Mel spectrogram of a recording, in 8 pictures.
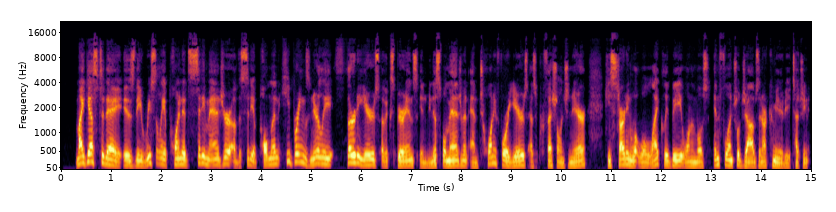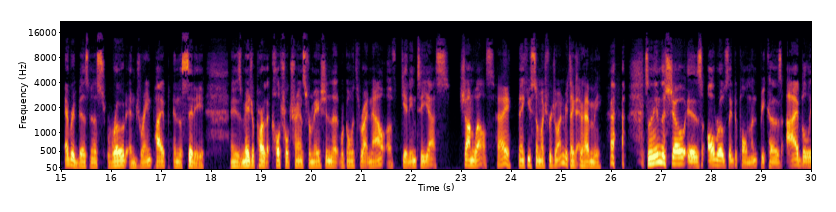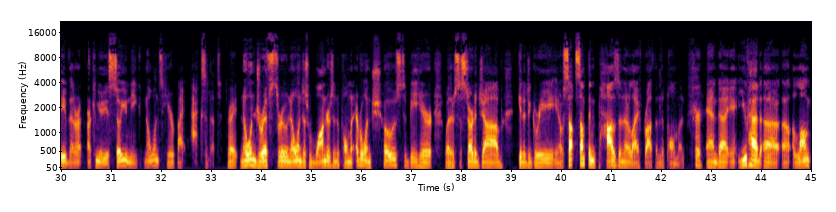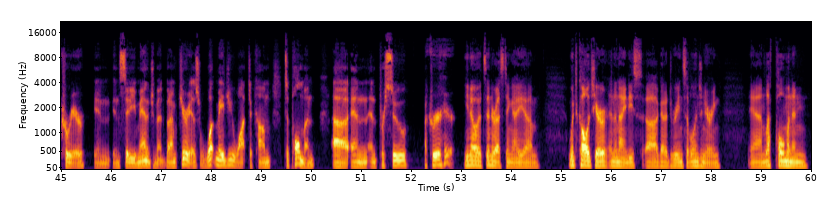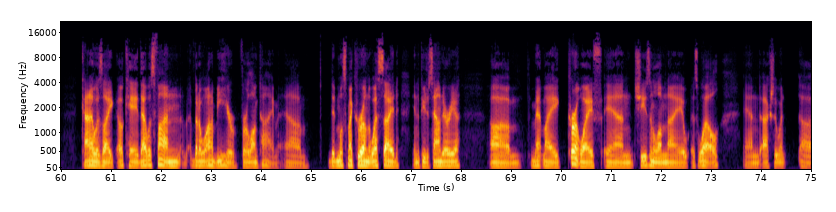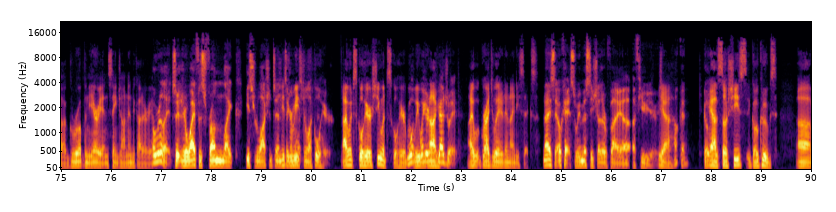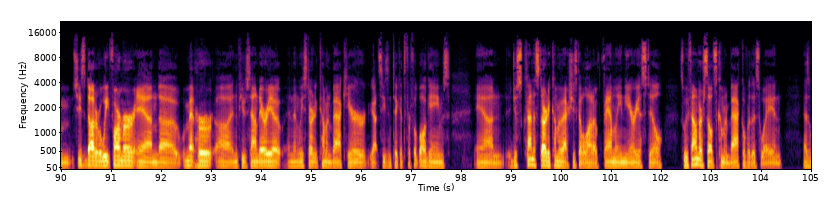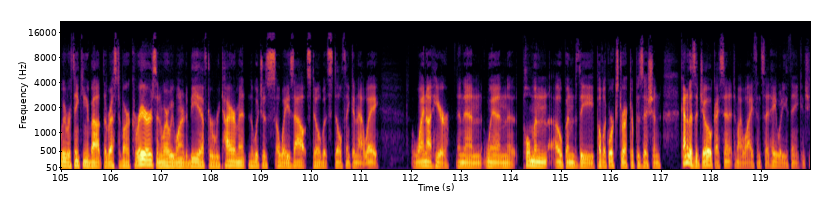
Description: October 2, 2025 — I sat down with new city administrator Sean Wells to talk about what it really takes to run Pullman. From rebuilding downtown to rebuilding trust, we dig into leadership, community, and the fine art of keeping a small town moving forward without losing what makes it home.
